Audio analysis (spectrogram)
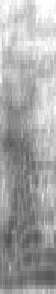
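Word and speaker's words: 람이: राम गा भन्नुभन्दा उच्चारण के शैली हुन्छ, राम ई शैली हुन्छ। अब भन्दा चाहिँ के भयो, म र ई मी भएर रामी भयो।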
